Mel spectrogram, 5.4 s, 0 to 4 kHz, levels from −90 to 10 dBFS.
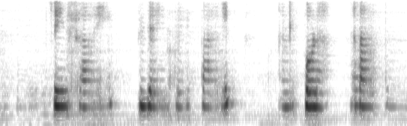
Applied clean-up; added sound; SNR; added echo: neural mask model DeepFilterNet 3.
